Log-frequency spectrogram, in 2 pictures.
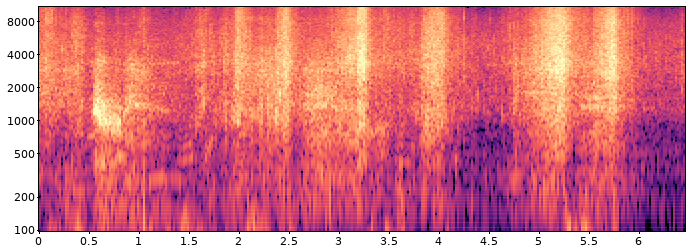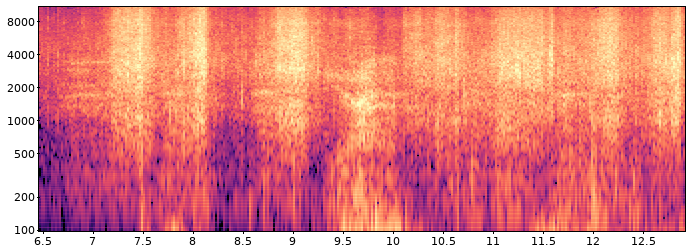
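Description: Footsteps crunching through dry fallen leaves, with leafy brush rustling and scraping as it is pushed past, in irregular crackling steps that come slowly and unevenly.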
